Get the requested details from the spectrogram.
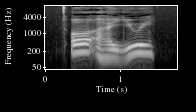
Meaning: there is/are many, much, a lot (of it)
- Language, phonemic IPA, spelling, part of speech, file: Navajo, /tʼóː ʔɑ̀hɑ̀jóɪ́/, tʼóó ahayóí, determiner, Nv-tʼóó ahayóí.ogg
